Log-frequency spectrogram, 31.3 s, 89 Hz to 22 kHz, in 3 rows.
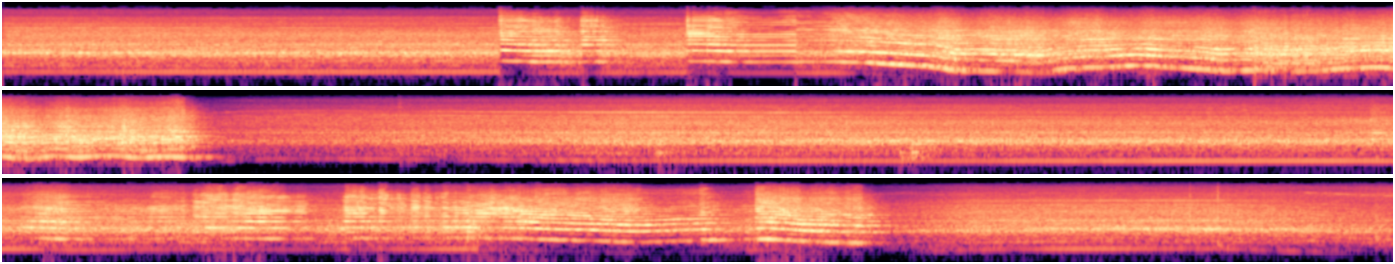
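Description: Router running in a homemade router table while 2x6 tongue-and-groove decking is fed past the bit to recut its groove. Twice, from about four to twelve seconds in and again from about twenty-one to twenty-seven, the motor's whine gets louder and dips and wavers in pitch as the bit cuts under load.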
